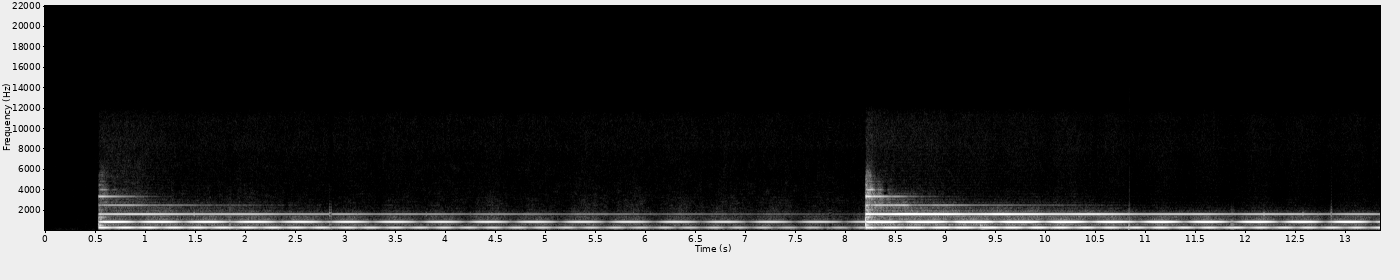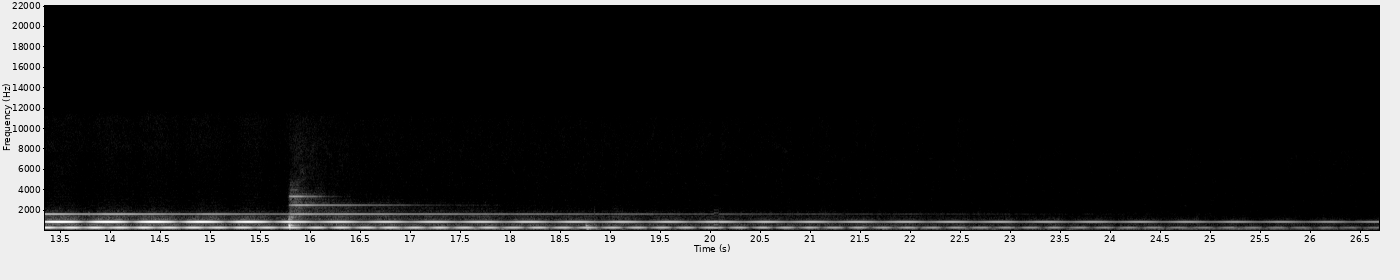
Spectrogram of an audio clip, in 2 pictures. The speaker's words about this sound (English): So we'll end the class with inviting the bell of mindfulness 3 times.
